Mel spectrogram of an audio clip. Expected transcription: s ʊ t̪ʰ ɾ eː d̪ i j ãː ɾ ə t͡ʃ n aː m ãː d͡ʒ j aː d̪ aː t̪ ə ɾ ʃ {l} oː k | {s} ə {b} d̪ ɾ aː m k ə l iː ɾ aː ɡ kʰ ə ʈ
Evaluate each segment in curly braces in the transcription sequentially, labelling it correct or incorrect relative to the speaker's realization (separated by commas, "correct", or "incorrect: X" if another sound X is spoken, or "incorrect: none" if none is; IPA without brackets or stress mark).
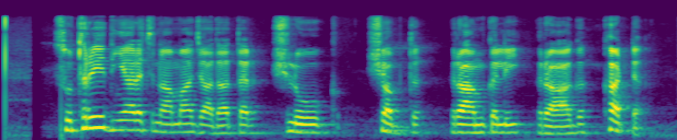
correct, incorrect: ʃ, correct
